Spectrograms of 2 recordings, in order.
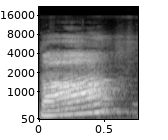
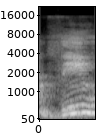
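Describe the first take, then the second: First: The vowel is a short 'uh' sound. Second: The vowel is a long 'ee' sound. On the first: "consonant से हुआ है तो T H E का उच्चारण दा होता है" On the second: "ओवेल से हुआ है तो तो टी एच ई का उच्चारण दी होता है"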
